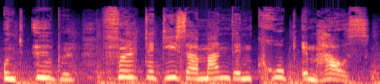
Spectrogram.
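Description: A murderous mythic queen in a radio tragedy, with music behind her. Her delivery is solemn and declamatory, drawn out very slowly in a highish voice. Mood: grim triumph.

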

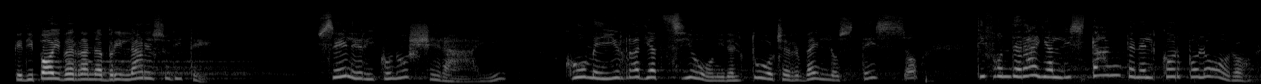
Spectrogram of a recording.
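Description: A solemn mystic woman intones rites for the dead as avant-garde theatre. Her voice is fairly high and very unhurried, with incantatory, drawn-out phrasing. A long hall reverb surrounds every word. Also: full character voice. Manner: incantatory, drawn-out, swinging from whispers to loud declamation. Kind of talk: theatrical poetic recitation, avant-garde stage reading.

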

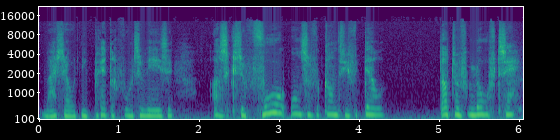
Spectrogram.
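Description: High, breathy insistent young fiancée. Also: female voice, moderate pace, dry recording. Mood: coaxing. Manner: pressing, coaxing. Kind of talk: Dutch radio play acting.

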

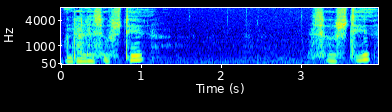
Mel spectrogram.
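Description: A woman playing a dead plague-time washerwoman in a radio play, speaking in a breathy, hushed, lingering way. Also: on the low side, extremely slow, full character voice. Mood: hushed, eerie. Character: dead washerwoman recalling a silent, emptied city.

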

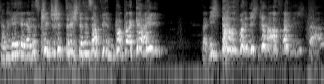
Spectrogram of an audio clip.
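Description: A high female voice carries in an echoing space, set back from the microphone. a distraught young wife in a radio play, halting and raw, full of bitter disgust and defiance. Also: lively intonation, recorded from a distance, faint music behind. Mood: sobbing disgust. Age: young adult. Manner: anguished, halting, emotionally raw. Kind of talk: German radio play acting.

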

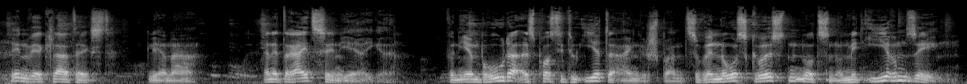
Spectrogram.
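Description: A man's voice: medium pitch, very animated, normal speed, lightly acted. An actor playing a commanding police commissioner in a radio drama, terse and controlled as he applies pressure. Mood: pressing, controlled.

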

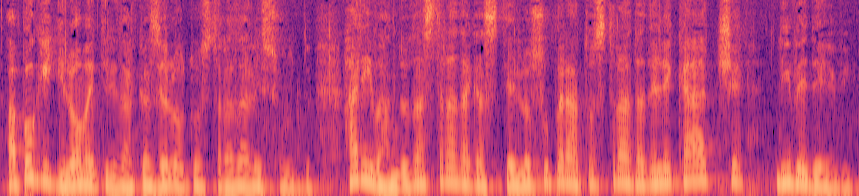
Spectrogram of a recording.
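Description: A man from Turin performing an autobiographical theatrical monologue, telling it in measured short phrases and lists. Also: on the high side, expressive, warm tone, slightly rough. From Turin, Italy.

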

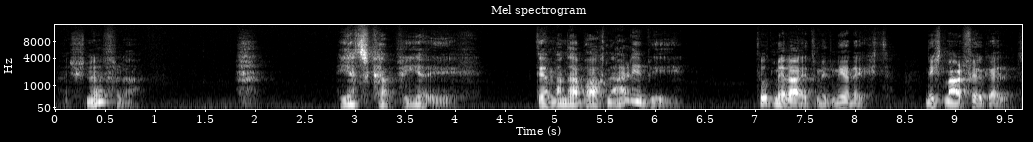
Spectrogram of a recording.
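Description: A man playing a gruff, suspicious witness in a radio crime drama, curt, grudging and defensive. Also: lowish voice, wildly swooping pitch, slow, pauses often, heavily acted. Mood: suspicious, defiant.

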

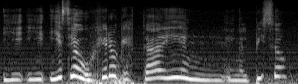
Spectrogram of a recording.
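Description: A woman acting a doubtful, stubborn flat buyer who haggles and repeats herself, with an Argentine accent, in an improvised radio drama. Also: high voice, brisk. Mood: doubtful, insistent. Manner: repeats words insistently. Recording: faint mains hum.

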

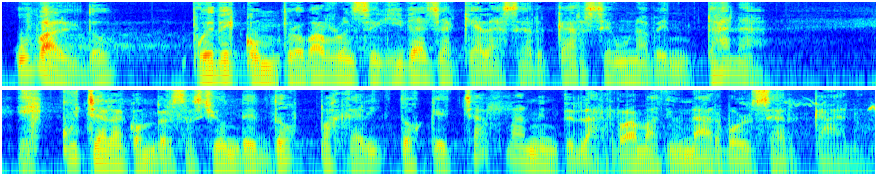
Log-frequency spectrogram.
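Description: A man's voice: deep voice, sing-song, brisk, a little hiss or hum. A man narrating a scripted children's story in a theatrical, playful way. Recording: reverberant studio, music behind.

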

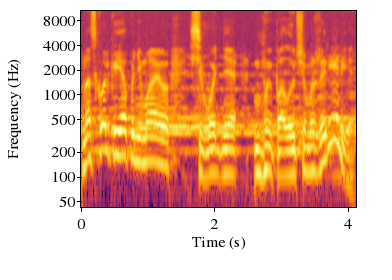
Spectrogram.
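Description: An actor voicing a cheerful, gently mocking gentleman host in a radio play. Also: medium pitch, sing-song, normal speed, lightly acted. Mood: jovial. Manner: jovial, teasing. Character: cheerful, mocking man of leisure, tired host. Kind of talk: Russian radio play acting. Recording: loud music behind the voice.

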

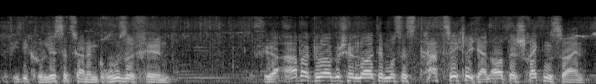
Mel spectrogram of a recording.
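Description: A man's voice: mid-range voice, lively intonation, moderate pace, lightly acted. A man playing a cheerful, unworried, teasing middle-aged father in a German audio drama. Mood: delighted. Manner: teasing, enthusiastic, chuckling. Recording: noisy old audio drama recording.

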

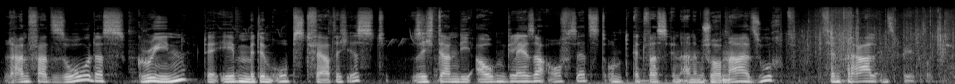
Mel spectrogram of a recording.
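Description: A man's voice: medium pitch, lively intonation, measured pace, hardly any pauses, a little hiss or hum, natural voice. A man playing a sober narrator who reads screenplay stage directions in a radio play, factual and clipped. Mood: matter-of-fact.

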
